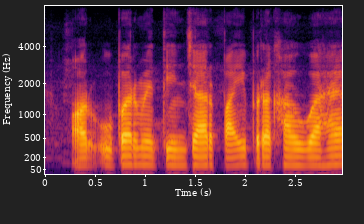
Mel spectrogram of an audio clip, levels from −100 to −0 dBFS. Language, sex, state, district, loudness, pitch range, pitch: Hindi, male, Jharkhand, Palamu, -19 LUFS, 105-110 Hz, 110 Hz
